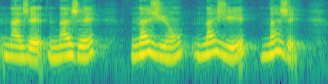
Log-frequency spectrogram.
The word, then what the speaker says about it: nageait: Donc, nageait, nageait, nageait, nagions, nagiez, nageait. Vous voyez qu'ici, la prononciation des 3 premières et la troisième du pluriel sont identiques.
